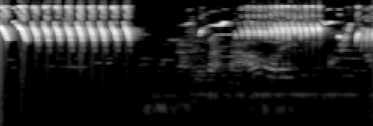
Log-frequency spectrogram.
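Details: Canary singing cuit cuit phrases for young birds to copy: a loud rhythmic trill of strong repeated notes, a short pause with soft low rumble, then a twittering phrase and another rapid even trill.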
